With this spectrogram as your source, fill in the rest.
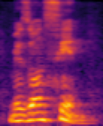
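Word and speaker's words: mise-en-scène: आपको जानकर आश्चर्य होगा कि इस टेक्निकल टर्म को मेजॉन सीन, जिसको एफटीआई के बच्चे कहते हैं, उसका एक्चुअल प्रोनाउंसिएशन है मेजॉन सीन।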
